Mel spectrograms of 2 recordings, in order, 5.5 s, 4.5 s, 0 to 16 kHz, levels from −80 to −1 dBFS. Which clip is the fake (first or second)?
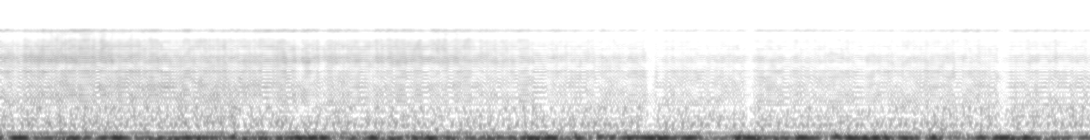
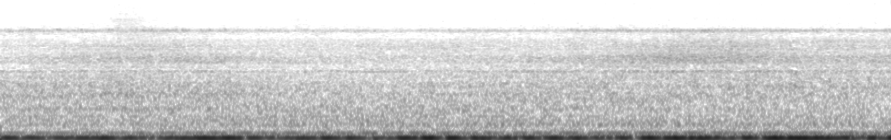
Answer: first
